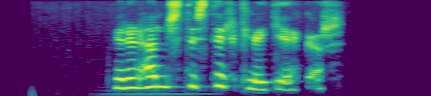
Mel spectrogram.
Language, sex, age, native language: Icelandic, female, 20-29, Icelandic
